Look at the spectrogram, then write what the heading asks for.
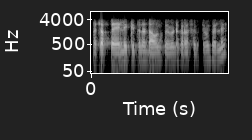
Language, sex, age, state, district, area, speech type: Hindi, male, 18-30, Rajasthan, Karauli, rural, conversation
